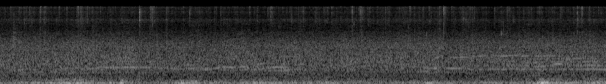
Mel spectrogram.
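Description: Steady patter of light rain, with a single dull thump about five and a half seconds in.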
